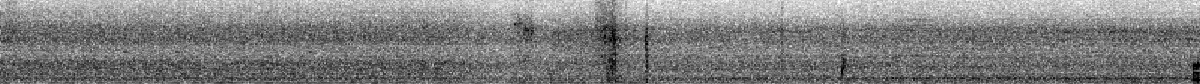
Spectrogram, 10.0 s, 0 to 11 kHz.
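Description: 2006 GMC Sierra engine idling with a steady hum, with a few brief clicks and knocks around the middle.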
